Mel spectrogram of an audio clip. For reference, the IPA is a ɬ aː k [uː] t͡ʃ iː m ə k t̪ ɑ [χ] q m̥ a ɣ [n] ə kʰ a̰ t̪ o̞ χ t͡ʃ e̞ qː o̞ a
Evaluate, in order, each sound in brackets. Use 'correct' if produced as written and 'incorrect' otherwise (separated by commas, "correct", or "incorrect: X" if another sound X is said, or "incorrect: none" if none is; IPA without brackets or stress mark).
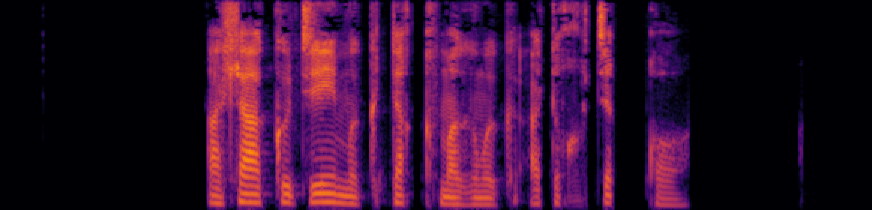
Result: incorrect: u, incorrect: none, incorrect: m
